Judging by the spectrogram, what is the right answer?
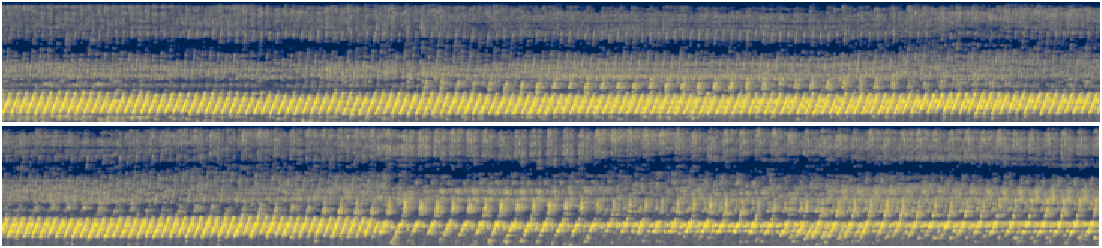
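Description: Loud electronic chirping tone blaring from a DJ rig's stacked horn loudspeakers. About twenty seconds in it changes to a thinner tone that pulses about twice a second.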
